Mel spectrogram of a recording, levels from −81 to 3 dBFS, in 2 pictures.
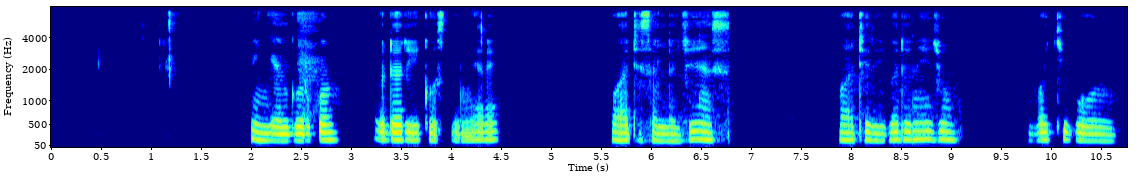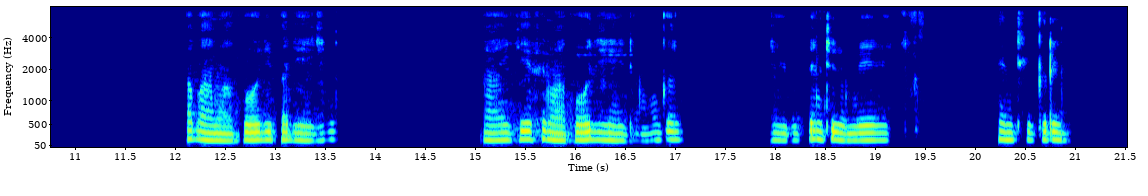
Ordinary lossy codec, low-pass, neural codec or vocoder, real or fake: MP3, 64 kbps; 7.2 kHz; none; real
